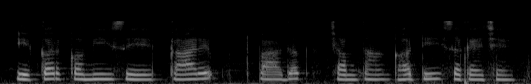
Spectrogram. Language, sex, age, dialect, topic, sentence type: Maithili, female, 25-30, Eastern / Thethi, agriculture, statement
